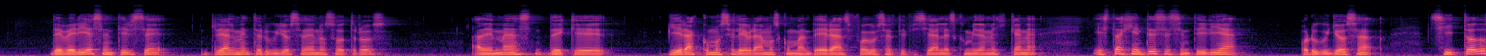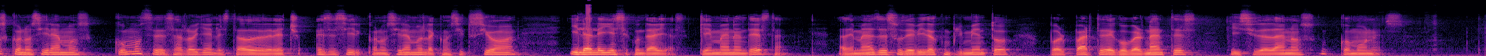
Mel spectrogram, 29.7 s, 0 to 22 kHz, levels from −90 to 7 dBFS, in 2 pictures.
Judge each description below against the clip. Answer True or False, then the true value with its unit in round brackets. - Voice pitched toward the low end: True (110 Hz)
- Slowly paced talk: True (115 wpm)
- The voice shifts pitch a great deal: False (3.7 semitones)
